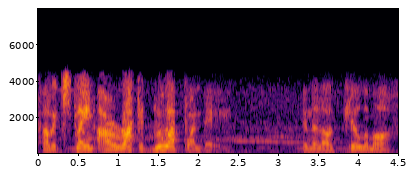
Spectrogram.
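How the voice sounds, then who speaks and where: An actor playing a bitter, disillusioned astronaut who has turned rebel, speaking in an intense, brooding and defiant way in a 1950s radio drama. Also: male voice, mid-range voice, very animated, moderate pace, natural voice. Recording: hissy, lo-fi 1950s radio broadcast.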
